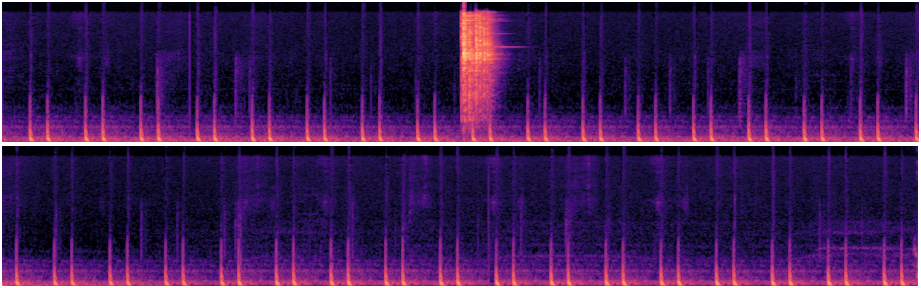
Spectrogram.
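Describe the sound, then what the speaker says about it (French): In the horror game Granny, a heartbeat thumps in a steady, rapid rhythm, loud and close, running without pause; a single brief sharp noise cuts in once near the start. "vous entendez les battements de cœur"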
